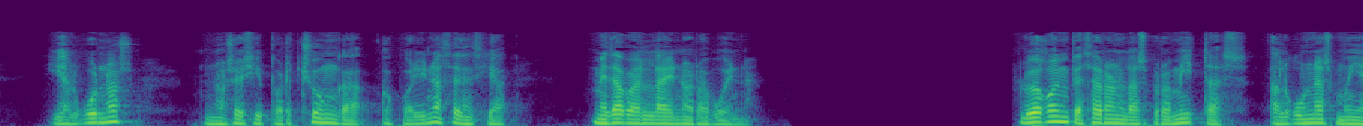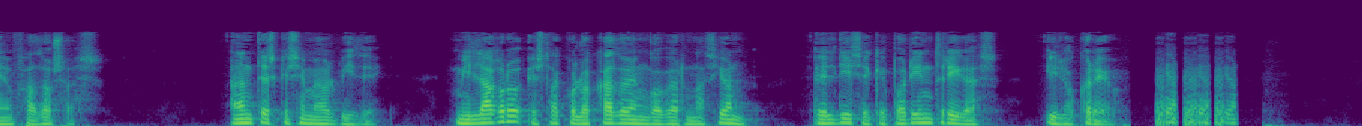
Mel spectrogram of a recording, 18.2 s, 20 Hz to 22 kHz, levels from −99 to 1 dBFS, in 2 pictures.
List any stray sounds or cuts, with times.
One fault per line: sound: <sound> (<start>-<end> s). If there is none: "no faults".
sound: laugh (16.8-17.4 s)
